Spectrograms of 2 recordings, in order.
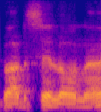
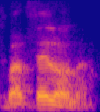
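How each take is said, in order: First: The c is pronounced like an s. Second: The c is pronounced like a th. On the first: "it's not Barcelona" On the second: "the C sound is very often pronounced like a T H"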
